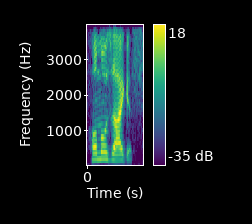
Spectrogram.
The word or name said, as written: homozygous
